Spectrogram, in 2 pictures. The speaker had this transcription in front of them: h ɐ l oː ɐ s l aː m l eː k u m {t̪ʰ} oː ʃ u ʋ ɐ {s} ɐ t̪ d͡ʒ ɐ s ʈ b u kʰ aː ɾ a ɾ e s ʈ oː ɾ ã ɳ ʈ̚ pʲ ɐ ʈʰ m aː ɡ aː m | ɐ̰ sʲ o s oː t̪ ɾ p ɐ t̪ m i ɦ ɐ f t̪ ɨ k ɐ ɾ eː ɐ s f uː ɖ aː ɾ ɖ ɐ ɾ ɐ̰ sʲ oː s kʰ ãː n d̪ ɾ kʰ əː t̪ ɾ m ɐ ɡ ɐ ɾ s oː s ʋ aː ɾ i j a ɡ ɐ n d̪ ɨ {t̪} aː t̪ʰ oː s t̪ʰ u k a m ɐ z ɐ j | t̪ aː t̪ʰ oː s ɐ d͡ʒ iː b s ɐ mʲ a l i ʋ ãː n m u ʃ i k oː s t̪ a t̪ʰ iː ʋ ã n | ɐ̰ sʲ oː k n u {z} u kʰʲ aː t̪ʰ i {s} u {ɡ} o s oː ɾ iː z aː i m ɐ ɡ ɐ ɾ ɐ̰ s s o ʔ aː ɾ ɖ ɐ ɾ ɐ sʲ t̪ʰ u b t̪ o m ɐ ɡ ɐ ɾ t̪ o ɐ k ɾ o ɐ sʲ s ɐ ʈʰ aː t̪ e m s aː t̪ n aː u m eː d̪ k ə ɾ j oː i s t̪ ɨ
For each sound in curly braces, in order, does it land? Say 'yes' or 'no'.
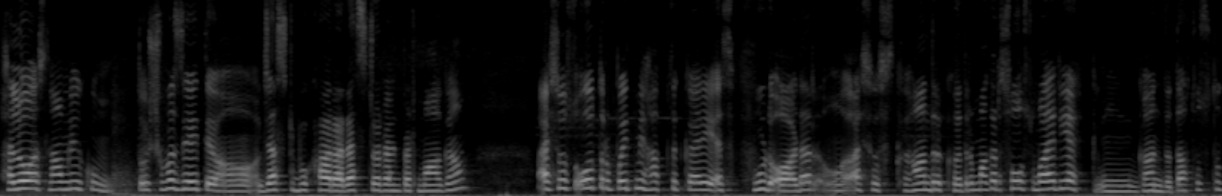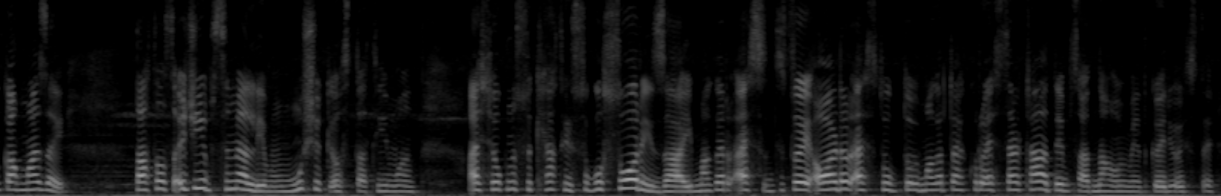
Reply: no, no, yes, no, yes, yes

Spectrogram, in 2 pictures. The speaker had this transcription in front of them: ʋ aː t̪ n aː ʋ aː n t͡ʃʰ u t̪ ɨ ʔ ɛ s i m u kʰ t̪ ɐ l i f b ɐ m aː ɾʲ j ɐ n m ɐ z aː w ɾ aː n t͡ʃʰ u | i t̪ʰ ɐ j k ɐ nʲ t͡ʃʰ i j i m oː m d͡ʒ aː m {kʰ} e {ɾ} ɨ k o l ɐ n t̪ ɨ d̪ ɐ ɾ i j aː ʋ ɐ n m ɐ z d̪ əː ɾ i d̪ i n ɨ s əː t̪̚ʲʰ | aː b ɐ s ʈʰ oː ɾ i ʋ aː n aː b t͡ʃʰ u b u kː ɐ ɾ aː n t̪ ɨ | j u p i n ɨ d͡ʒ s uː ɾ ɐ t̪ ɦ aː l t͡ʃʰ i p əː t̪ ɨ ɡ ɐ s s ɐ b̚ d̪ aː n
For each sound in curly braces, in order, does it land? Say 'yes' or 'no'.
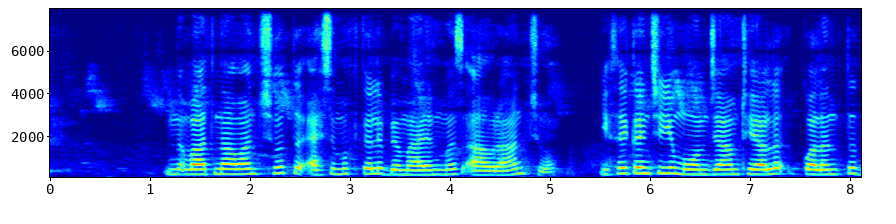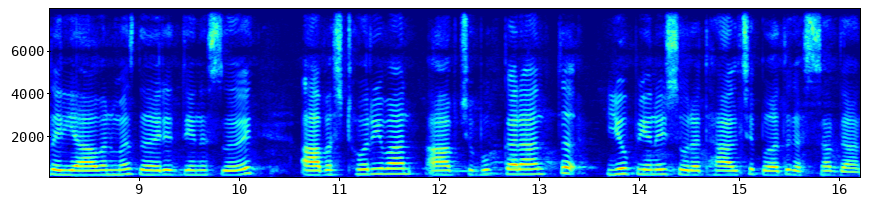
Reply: no, no

